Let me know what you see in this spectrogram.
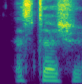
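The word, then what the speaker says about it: Eustáquio: How do you pronounce the name? Eustaquio.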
